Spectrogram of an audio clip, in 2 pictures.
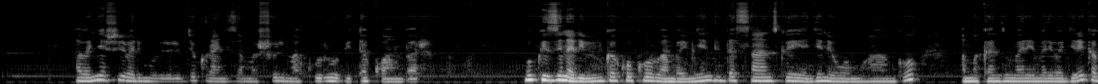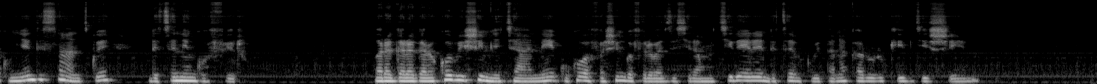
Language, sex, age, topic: Kinyarwanda, female, 25-35, education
